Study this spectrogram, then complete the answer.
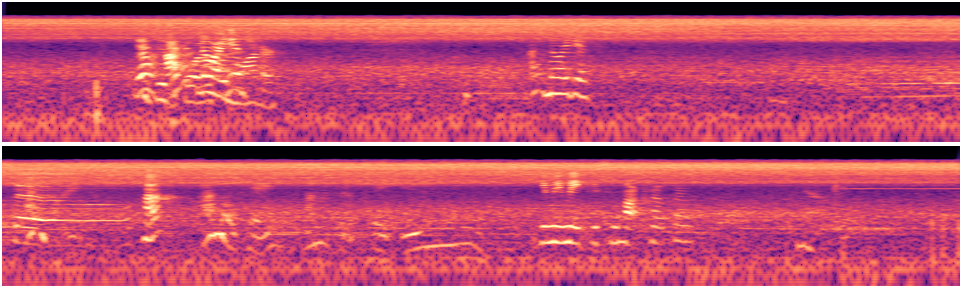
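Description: Young women talk and laugh nearby.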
